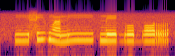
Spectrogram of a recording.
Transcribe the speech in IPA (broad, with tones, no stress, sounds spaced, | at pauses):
iː˨ s i˦ ɡʷ ã˨ n iː˦ | m eː˦ ɡ͡b oː˦ b ɔ˦ r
